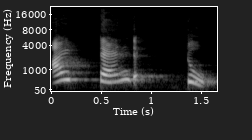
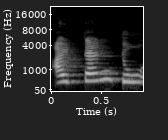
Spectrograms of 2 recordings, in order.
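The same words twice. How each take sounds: First: The d in tend is clearly pronounced. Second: The d in tend is nearly silent. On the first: The speaker calls it wrong. "ടെൻഡ് എന്ന് എടുത്ത് പറയരുത്, നിങ്ങൾക്ക് മനസ്സിലാവാൻ വേണ്ടി ഞാൻ പറയുന്നതാണ്" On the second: The speaker calls it right. "I ടെൻഡ് to എന്ന് പറഞ്ഞാൽ മതി. ഡി അവിടെ പാർഷ്യലി സൈലന്റ് ആണ്"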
